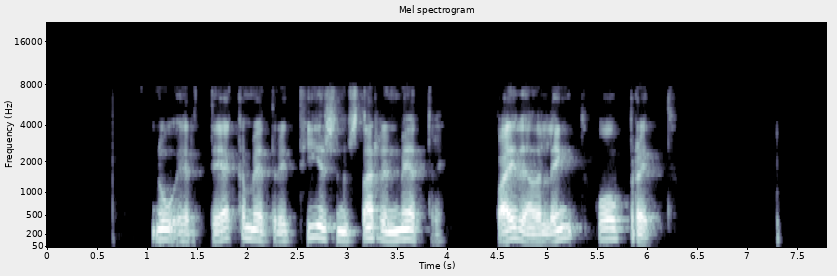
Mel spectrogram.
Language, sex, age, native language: Icelandic, male, 30-39, Icelandic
